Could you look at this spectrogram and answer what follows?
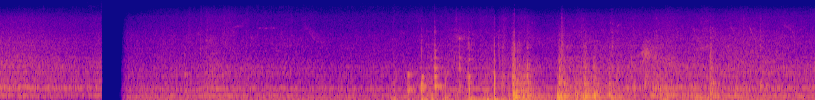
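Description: Honeybees from a blue-marked two-year-old queen's colony buzz steadily around an opened hive, a dense droning hum that swells louder and busier partway through as more insects fly close, after a brief dropout near the start.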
